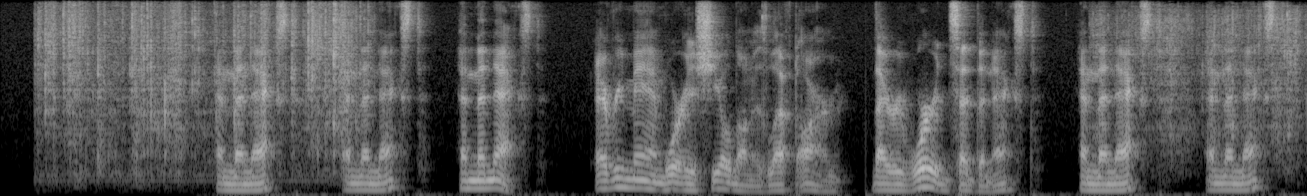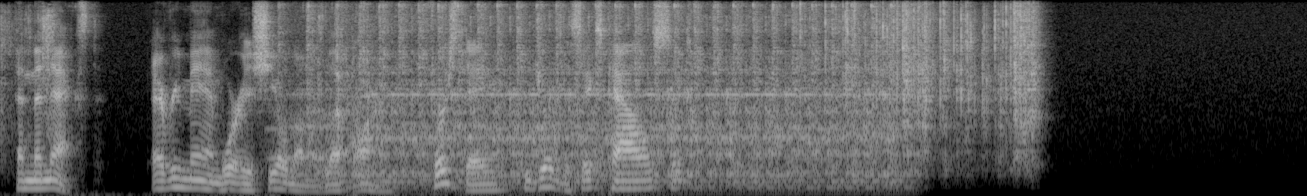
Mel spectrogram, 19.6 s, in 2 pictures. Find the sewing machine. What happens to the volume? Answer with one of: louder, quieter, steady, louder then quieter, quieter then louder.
steady.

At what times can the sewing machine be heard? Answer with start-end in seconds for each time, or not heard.
11.8-16.8.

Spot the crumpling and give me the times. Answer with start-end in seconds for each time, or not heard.
0.2-2.8, 8.2-10.2, 15.8-17.6.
